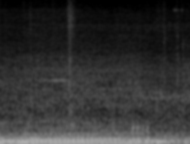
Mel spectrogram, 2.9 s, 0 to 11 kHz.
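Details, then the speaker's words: 2005 Chevy Silverado 2500 with 6.0 V8, sat for an unknown time, freshly connected battery, being driven home; deep rumble with an uneven, stumbling beat; rough running misfire. "Oof. She ain't running too good, George."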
